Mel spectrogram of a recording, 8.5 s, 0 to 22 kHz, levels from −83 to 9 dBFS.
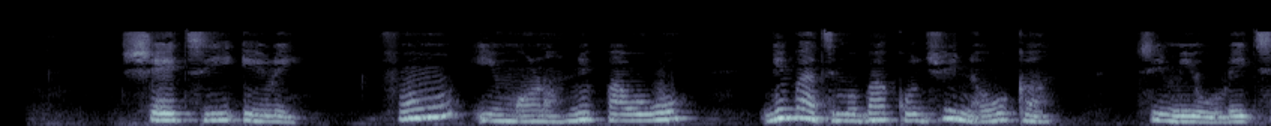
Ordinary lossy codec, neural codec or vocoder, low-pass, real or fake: AAC, 24 kbps; none; 10.8 kHz; real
